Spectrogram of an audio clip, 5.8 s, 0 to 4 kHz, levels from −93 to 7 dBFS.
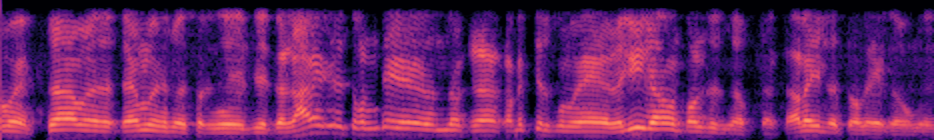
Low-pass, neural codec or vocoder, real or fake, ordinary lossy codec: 3.6 kHz; codec, 16 kHz, 2 kbps, FunCodec, trained on Chinese and English, 25 frames a second; fake; none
